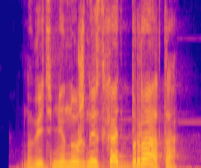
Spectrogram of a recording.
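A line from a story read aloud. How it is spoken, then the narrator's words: Boy's exclamation. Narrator (Russian): воскликнул мальчик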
